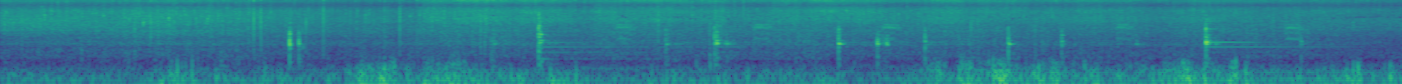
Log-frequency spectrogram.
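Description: Chopped onions sizzling in hot oil on a large flat tawa over a medium fire, stirred with a wooden spatula. The spatula knocks on the griddle again and again, some knocks leaving a brief ring.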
